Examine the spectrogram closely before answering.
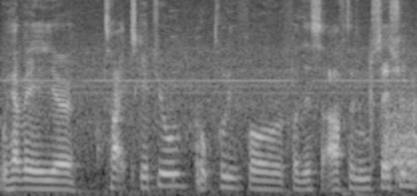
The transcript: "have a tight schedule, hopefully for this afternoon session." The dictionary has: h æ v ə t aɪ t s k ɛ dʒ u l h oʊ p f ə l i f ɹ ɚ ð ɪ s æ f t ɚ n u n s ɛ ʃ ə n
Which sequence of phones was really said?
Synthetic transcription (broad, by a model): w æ v ə t aɪ t s k ɛ dʒ u l h oʊ p f ə l i f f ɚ ð ɪ s æ f t ɚ n u n s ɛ ʃ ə n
